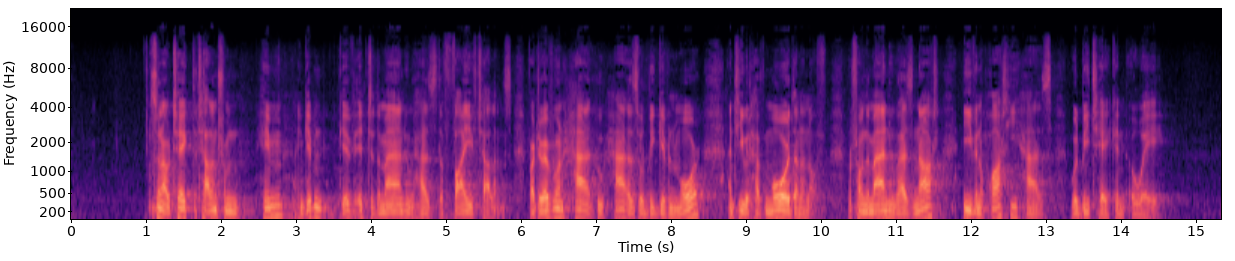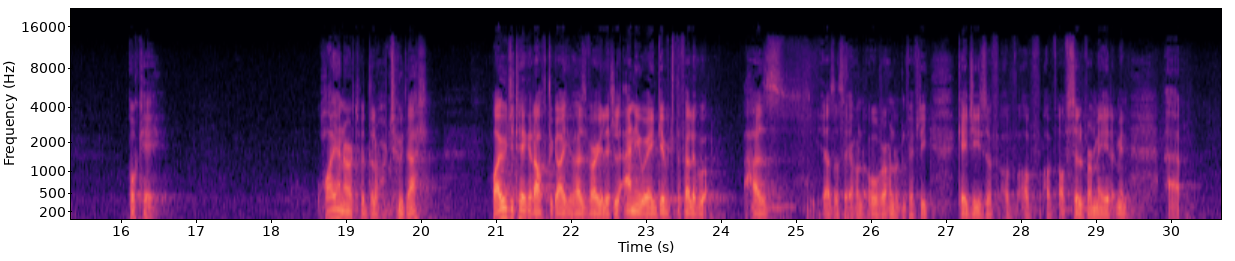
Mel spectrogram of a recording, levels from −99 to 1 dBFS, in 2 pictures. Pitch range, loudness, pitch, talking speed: 90-110 Hz, -30 LUFS, 95 Hz, 185 wpm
